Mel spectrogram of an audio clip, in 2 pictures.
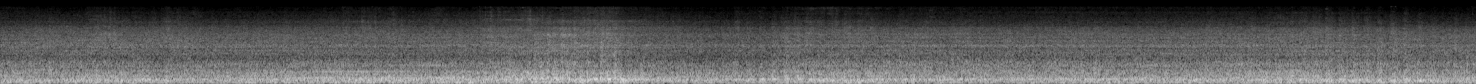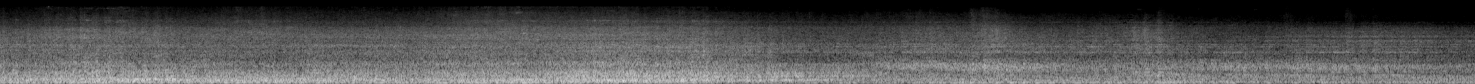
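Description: Indian Railways passenger train passing through at speed: the coaches' wheels run steadily over the rails. The sound eases over the last several seconds as the train draws away.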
